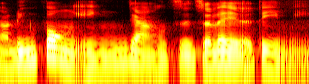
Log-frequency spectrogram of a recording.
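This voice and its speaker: A woman speaks with a Taiwanese accent in an animated tone. The recording is very clean, with a silent background. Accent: Taiwanese Mandarin. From Taiwan, Taichung. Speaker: podcast host. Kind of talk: solo diary-style monologue. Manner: animated, frequent laughter and fillers.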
